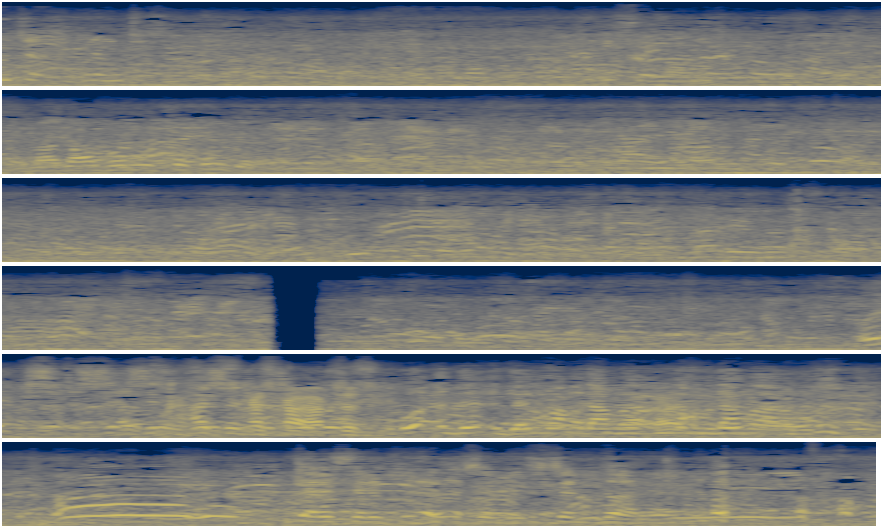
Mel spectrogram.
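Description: A crowd of men and women talks outdoors, with voices overlapping.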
